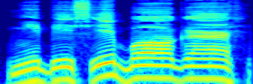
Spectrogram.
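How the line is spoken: Restrained growl. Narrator (Russian): сдержанно рыкнул Эд

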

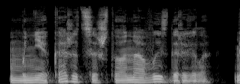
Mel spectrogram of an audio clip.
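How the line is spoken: Soft, gentle. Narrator (Russian): мягко сказал я

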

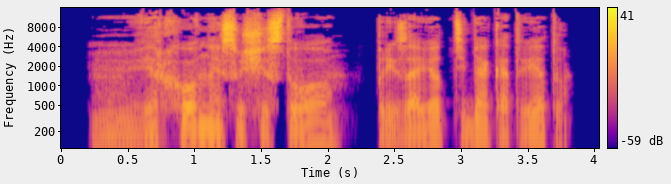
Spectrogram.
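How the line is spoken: Quiet. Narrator (Russian): тихо договорил я

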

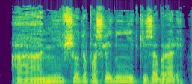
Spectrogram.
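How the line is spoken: Sigh. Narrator (Russian): вздохнул Фродо

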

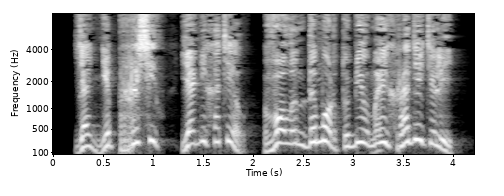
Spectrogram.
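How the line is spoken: Choking, sobbing shout. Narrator (Russian): Захлебываясь, прокричал Гарри

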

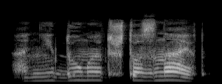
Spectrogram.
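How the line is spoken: Quiet, hushed. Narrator (Russian): ответила она тихим голосом, словно пытаясь, чтобы ее никто не услышал

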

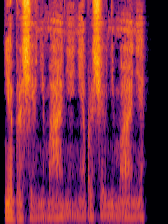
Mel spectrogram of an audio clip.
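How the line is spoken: Repeated whisper. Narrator (Russian): Гермиона все время твердя шепотом

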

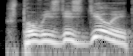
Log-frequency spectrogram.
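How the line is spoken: Indignant female exclamation. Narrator (Russian): возмущенно воскликнула она

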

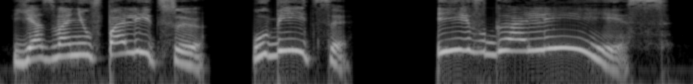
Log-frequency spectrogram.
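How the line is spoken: Several voices shouting. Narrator (Russian): выкрикнули сразу несколько голосов

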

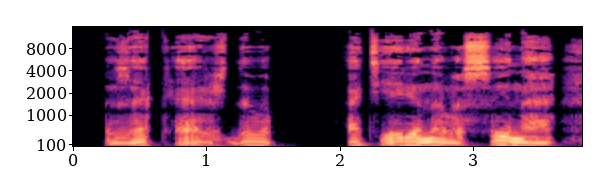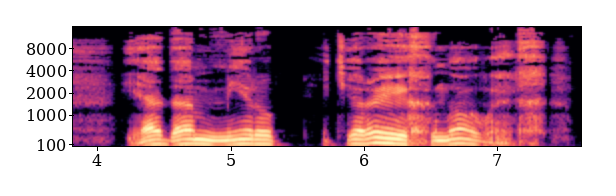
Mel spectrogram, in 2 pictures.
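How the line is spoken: Hoarse rasp in ear. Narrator (Russian): прохрипел он ей в ухо

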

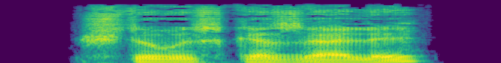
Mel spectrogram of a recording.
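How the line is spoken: Cold. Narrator (Russian): холодно проговорил Финджи

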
